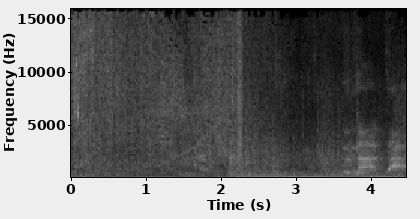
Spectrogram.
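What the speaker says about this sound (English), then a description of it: "The camera glitches from that explosion" A heavy explosion in a Skibidi Toilet animation booms and rumbles continuously under loud, distorted sound, with a voice speaking over it.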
